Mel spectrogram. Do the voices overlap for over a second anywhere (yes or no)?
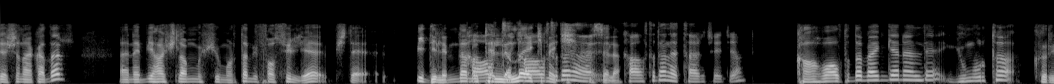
yes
